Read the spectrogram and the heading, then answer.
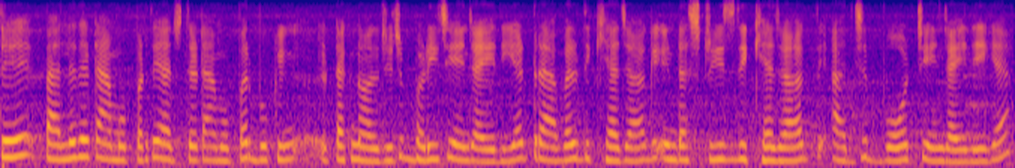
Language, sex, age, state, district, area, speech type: Dogri, female, 18-30, Jammu and Kashmir, Jammu, urban, spontaneous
